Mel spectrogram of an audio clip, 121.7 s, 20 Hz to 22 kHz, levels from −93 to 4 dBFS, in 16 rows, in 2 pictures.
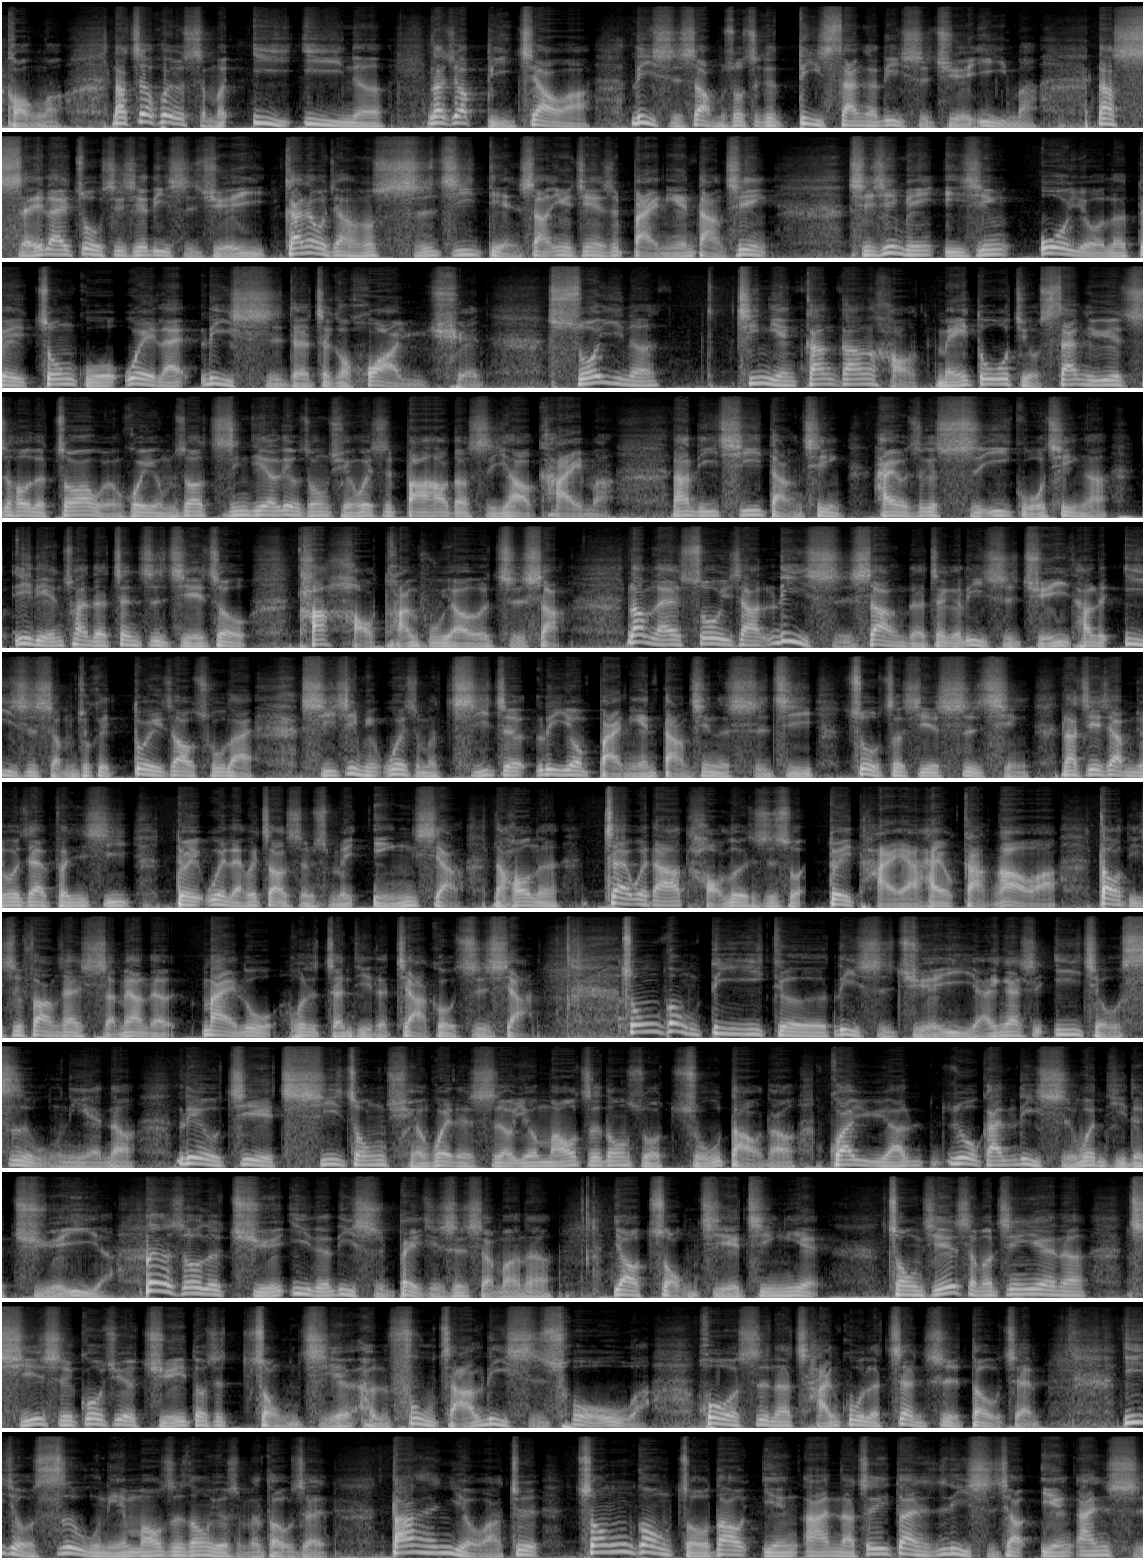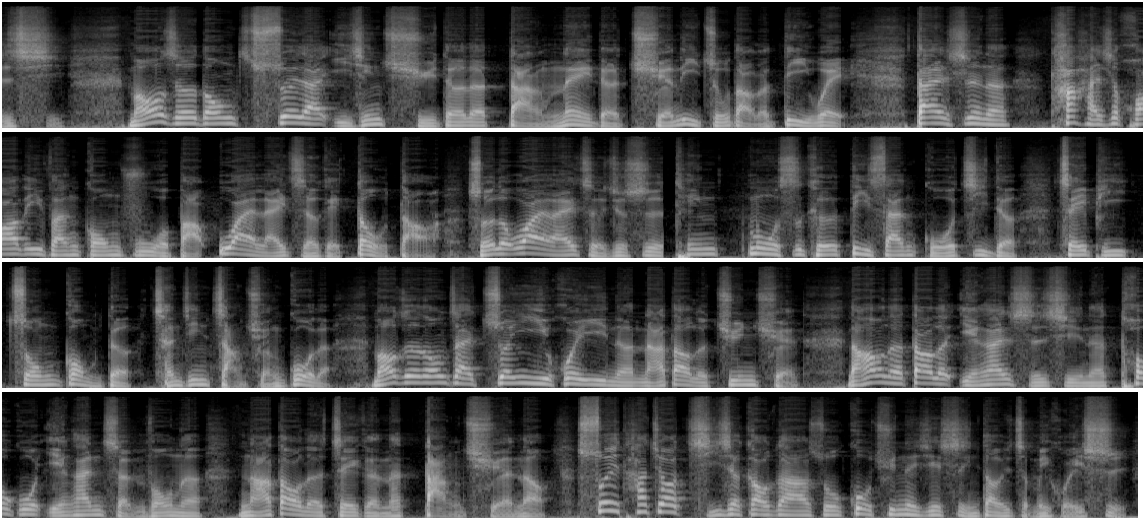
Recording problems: squashed, flat; somewhat

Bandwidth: 18.5 kHz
